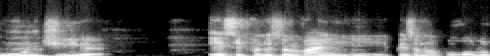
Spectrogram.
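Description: A man with a non-native accent, speaking at a very slow pace with ordinary pitch variation. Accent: foreign accent in Portuguese, halting. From Kuwait and Saudi Arabia, Lebanese descent. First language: Arabic (speaking Portuguese). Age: 50s. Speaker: businessman in foreign trade. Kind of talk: casual interview. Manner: halting, mixing English into Portuguese.

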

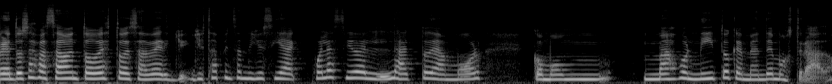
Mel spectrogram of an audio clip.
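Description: The recording is very clean with a silent background. A woman with a high pitch and a dark, mellow tone talks at a fairly quick pace with fairly even intonation. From Ecuador. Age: 30s. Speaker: podcast host. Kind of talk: casual faith-based monologue.

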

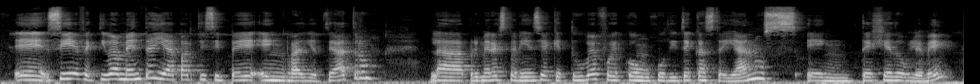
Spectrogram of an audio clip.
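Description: With lively intonation and very even loudness, a woman speaks at a medium pitch and a very slow pace, over noticeable background noise and audible room echo. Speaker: radio announcer. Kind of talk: interview.

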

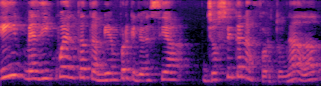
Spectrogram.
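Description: A woman speaks with lively intonation, and audible echo fills the room. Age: 30s. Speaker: podcast host. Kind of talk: personal monologue. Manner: casual, with many fillers.

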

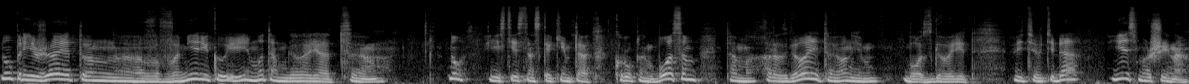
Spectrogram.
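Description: The pace is fairly slow, with long, frequent pauses. Pitch swings very widely while the loudness stays very even. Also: man, fairly high pitch for a man. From southern Russia, Adygea (Maykop). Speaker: retired sea captain. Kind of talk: interview.

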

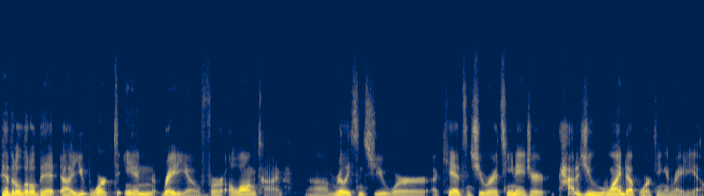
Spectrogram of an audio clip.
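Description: Delivered in a normal speaking voice, the speech moves at a moderate pace with lively intonation and hardly any pauses. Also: man, medium pitch for a man. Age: 40s. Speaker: podcast host. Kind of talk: interview.

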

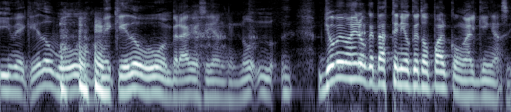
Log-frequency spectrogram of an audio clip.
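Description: A man speaks very fast with a Puerto Rican accent, his pitch fairly high for a man. His intonation is lively and his loudness swings widely. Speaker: podcast host. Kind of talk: casual interview.

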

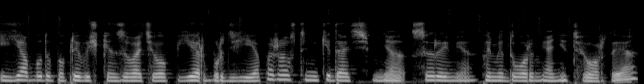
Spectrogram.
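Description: The speaker has a dark, mellow tone, fairly even intonation and a fairly quick pace, recorded with a dry, close sound and no echo. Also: woman, fairly low pitch for a woman. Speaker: podcast host, music sociologist. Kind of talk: casual educational monologue. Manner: unscripted, awkward chatty.

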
